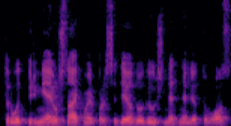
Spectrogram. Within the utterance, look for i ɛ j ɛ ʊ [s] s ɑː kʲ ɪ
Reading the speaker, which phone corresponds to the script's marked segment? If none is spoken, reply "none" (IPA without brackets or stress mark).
ʃ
